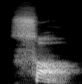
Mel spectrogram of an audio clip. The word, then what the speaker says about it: ص: looks like this and we pronounce it as saw don't Infuse this sound with Lita say from the previous group let us say is very soft say SE you will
